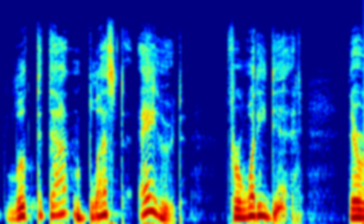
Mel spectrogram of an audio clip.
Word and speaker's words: Ehud: Ehud in scripture, or as Americans pronounce it, Ehud, right?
